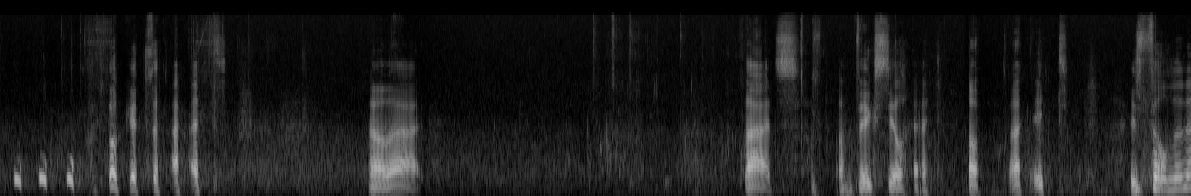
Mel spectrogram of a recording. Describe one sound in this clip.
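Water splashes around a man's legs as he wades.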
